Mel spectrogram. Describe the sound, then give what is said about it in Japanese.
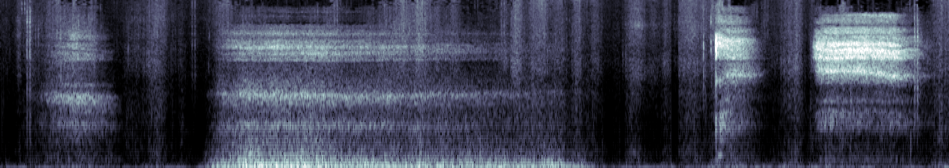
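Air blown softly into an ear during ear cleaning: one long, breathy rush of about two and a half seconds, followed by a couple of brief, fainter puffs of breath. “あんまり可愛いお耳だったから耳掃除しながらふーってしちゃった。”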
